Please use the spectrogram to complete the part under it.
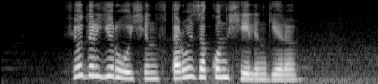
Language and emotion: Russian, neutral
